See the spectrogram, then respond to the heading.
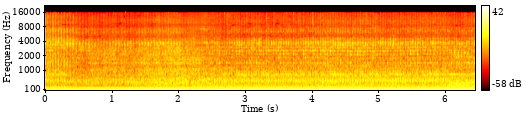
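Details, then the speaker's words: Farmall M tractor engine running normally after re-crimping a loose wire, testing a new double fuel-filter setup, not yet under load: deep, steady note that picks up a little and holds an even beat with no misses. "Now we can check out how the filter's working. I should say multiple filters. Sounds nice and throaty."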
